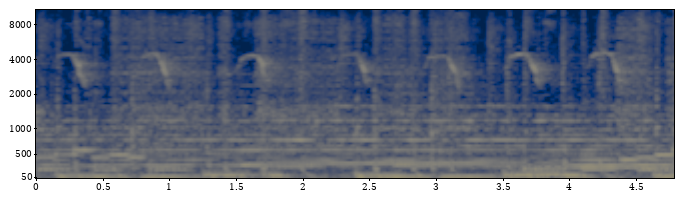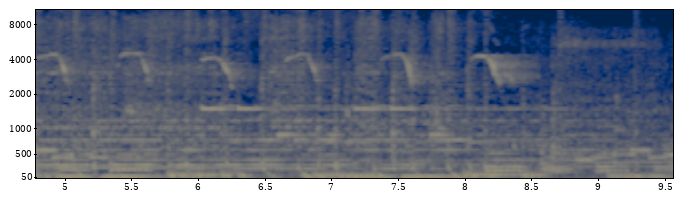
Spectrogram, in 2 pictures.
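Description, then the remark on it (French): A chick peeps steadily in desperate calls, roughly once a second, with high bright clear chirps, over a low sustained musical background with no talking. “Pendant 20 minutes, il s'approche doucement mais sûrement de la cage, comme s'il répondait aux appels désespérés du poussin.”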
